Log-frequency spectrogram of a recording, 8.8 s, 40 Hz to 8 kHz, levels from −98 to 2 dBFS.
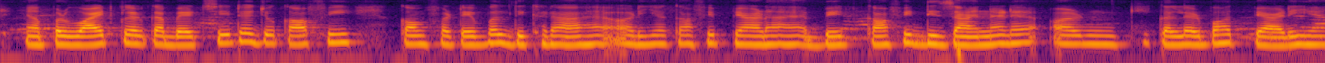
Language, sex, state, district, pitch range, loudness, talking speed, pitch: Hindi, female, Bihar, Araria, 195-210 Hz, -24 LUFS, 195 wpm, 200 Hz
